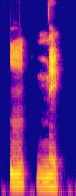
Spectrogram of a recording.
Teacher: you pronounce the N of on because the following word starts with a vowel.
